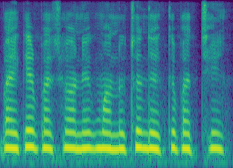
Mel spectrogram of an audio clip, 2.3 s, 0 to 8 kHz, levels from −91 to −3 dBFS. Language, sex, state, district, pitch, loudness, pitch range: Bengali, female, West Bengal, Cooch Behar, 245 Hz, -14 LUFS, 240-250 Hz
